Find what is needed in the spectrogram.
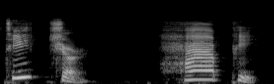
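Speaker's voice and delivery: "teacher", "Happy" with the first syllable high and drawn out; strong first syllable. Shown as a demonstration. Teacher giving practice examples, first syllables of "teacher" and "Happy" stressed. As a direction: split the words, leaning on TEA and HAP. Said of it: "Strong syllable".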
